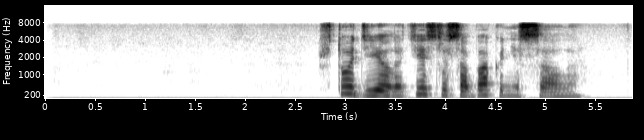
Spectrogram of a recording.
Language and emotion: Russian, sad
